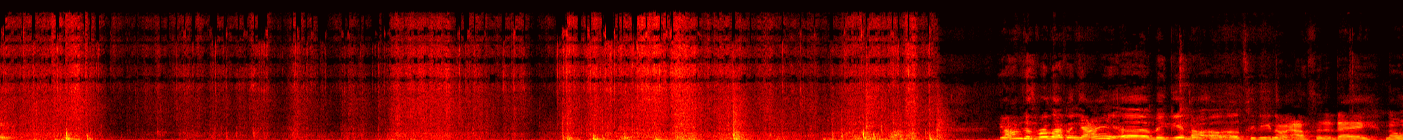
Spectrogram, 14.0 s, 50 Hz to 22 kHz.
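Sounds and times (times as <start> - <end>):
rustling and handling: 0.0 - 9.6.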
